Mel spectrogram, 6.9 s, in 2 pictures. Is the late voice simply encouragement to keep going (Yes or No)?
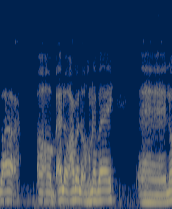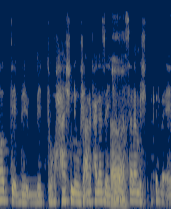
Yes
